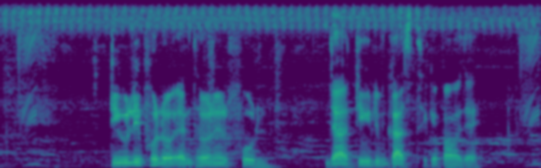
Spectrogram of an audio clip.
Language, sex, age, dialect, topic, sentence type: Bengali, male, 31-35, Standard Colloquial, agriculture, statement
